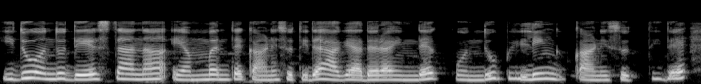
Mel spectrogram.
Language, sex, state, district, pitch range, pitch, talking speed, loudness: Kannada, female, Karnataka, Bangalore, 215-260 Hz, 240 Hz, 95 wpm, -15 LUFS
